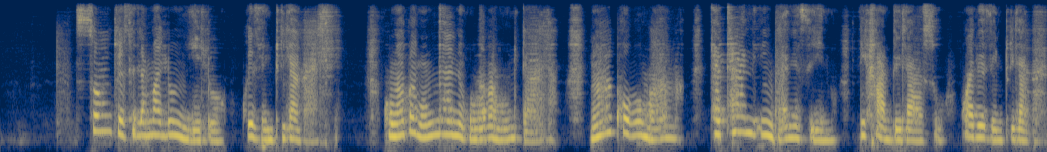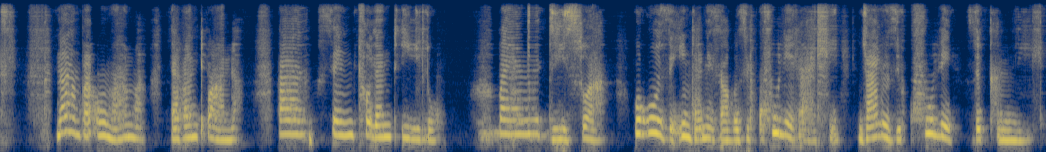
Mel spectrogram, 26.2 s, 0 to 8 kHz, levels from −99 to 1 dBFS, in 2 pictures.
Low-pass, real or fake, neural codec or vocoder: 7.2 kHz; fake; codec, 44.1 kHz, 1.7 kbps, Pupu-Codec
